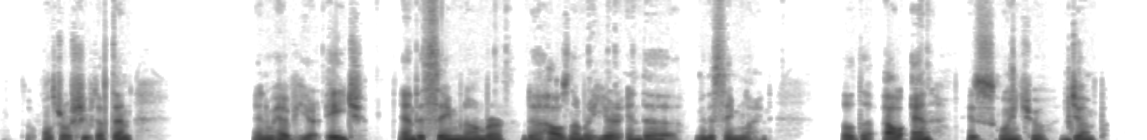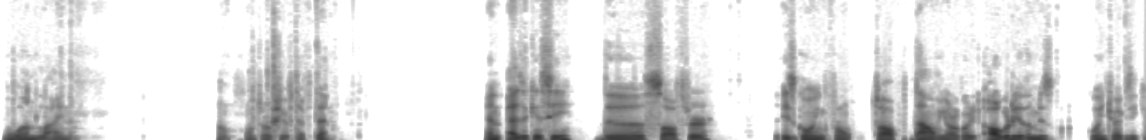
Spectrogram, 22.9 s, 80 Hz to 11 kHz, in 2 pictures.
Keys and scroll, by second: 13.9 ctrl+shift+F10.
